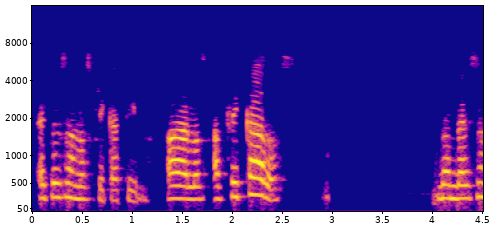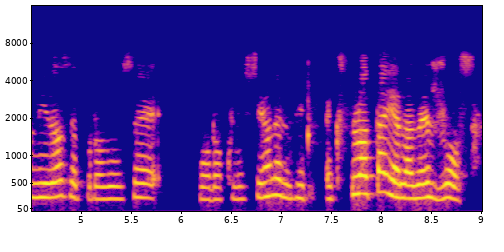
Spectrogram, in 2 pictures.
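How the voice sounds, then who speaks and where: A woman teacher giving an online language lesson, who sounds out speech sounds slowly and repeats examples. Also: fairly high pitch, dry recording. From Bolivia. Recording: dull dry lo-fi audio.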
